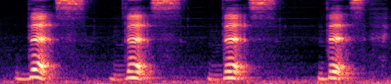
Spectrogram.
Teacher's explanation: when we talk about this in the singular, this, this, this, this, it's a more closed sound, right? So it's something like this, this, this, this, right?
